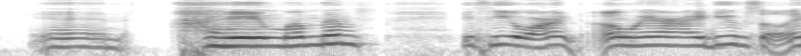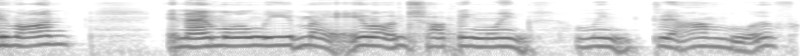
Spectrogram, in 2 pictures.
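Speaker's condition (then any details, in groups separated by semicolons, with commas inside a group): Cerebral palsy, spastic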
